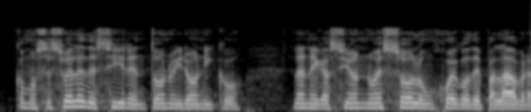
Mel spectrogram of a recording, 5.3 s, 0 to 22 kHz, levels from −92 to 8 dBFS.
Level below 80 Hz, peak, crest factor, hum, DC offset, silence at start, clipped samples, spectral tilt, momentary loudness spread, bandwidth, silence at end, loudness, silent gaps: -62 dBFS; -8 dBFS; 18 dB; none; under 0.1%; 0.15 s; under 0.1%; -5.5 dB/octave; 10 LU; 8.2 kHz; 0 s; -26 LUFS; none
